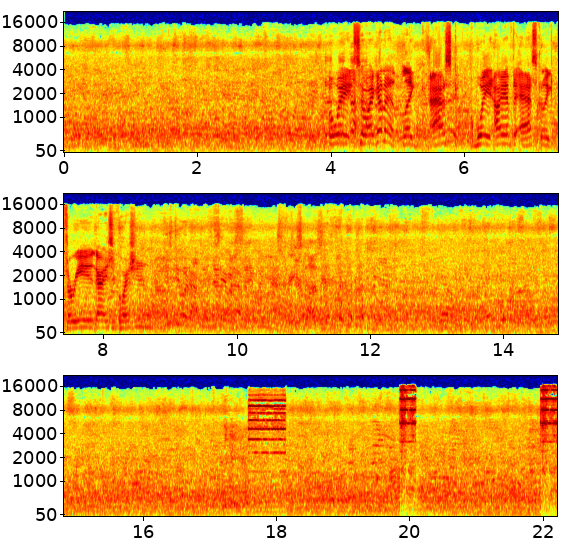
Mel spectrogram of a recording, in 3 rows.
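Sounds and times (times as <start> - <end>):
loud crowd chatter: 0.0 - 22.2
laughter: 3.9 - 5.0, 11.2 - 12.5
speech: 4.2 - 9.8
theatre bell signalling the show is about to start: 17.6 - 18.2, 19.9 - 20.1, 22.0 - 22.2.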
